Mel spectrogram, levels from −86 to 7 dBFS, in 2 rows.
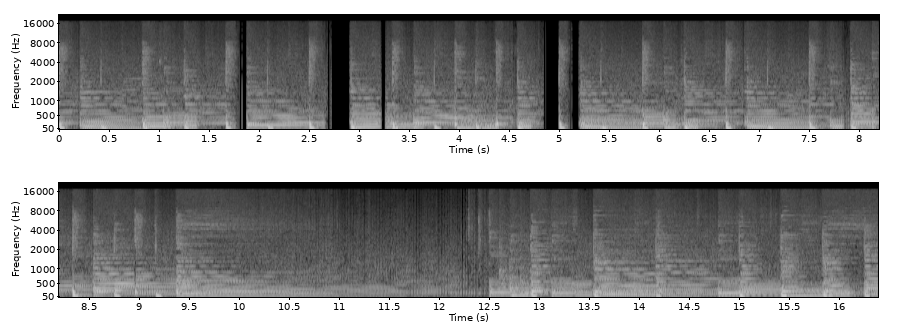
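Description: Throughout, the sound is grainy and gritty, with the distortion following its level. This is likely low bit depth without dither, which fits rounding to about 5 bits.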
